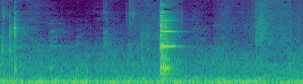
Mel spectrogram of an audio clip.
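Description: Chopsticks stirring beaten egg in a glass bowl, quietly, with one ringing clink of chopstick on glass about a second in.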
